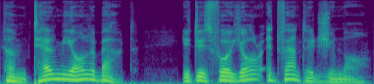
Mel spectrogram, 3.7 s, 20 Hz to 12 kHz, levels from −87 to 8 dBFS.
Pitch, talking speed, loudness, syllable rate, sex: 110 Hz, 175 wpm, -16 LUFS, 4.9 syllables/s, male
